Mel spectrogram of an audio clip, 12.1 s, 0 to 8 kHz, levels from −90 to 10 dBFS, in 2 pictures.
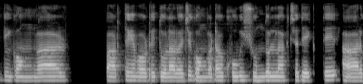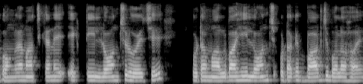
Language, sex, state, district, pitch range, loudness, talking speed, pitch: Bengali, male, West Bengal, North 24 Parganas, 135-140 Hz, -18 LUFS, 140 wpm, 140 Hz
